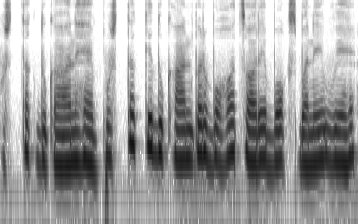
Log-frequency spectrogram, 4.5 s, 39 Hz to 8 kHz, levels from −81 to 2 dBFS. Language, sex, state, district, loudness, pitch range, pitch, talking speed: Hindi, female, Jharkhand, Ranchi, -15 LUFS, 175-200 Hz, 180 Hz, 185 wpm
